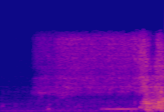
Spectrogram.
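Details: Speaker's own mechanical ventilator, heard in the background while talking on a podcast: a mechanical ventilator breath cycle.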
